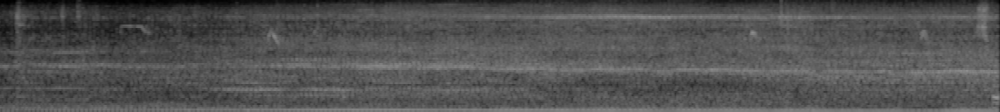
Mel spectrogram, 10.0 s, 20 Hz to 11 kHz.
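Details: After repair with a new remanufactured alternator and new belt tensioner: steady, even low idle hum with no knocks, squeal or chirp. The system charges at about 14 V and the belt stays on the tensioner pulley, so the engine and charging system are healthy.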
